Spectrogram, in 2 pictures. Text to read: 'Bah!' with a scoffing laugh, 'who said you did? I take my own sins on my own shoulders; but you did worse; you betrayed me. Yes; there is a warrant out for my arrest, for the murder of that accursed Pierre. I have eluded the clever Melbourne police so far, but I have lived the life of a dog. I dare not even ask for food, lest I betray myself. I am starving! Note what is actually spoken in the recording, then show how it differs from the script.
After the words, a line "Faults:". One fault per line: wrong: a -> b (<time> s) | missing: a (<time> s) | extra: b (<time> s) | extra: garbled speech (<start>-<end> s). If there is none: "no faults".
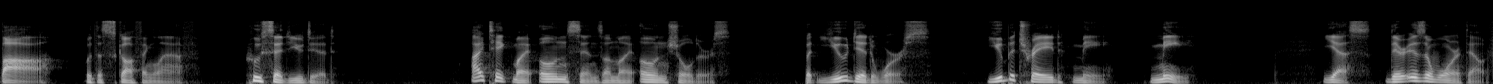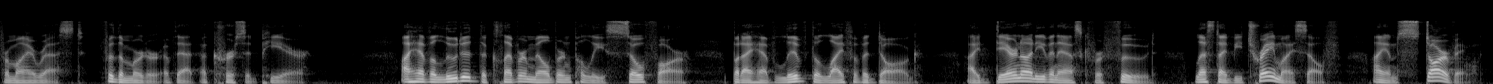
'Bah!' with a scoffing laugh, 'who said you did? I take my own sins on my own shoulders; but you did worse; you betrayed me me. Yes; there is a warrant out for my arrest, for the murder of that accursed Pierre. I have eluded the clever Melbourne police so far, but I have lived the life of a dog. I dare not even ask for food, lest I betray myself. I am starving!
Faults:
extra: me (11.5 s)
